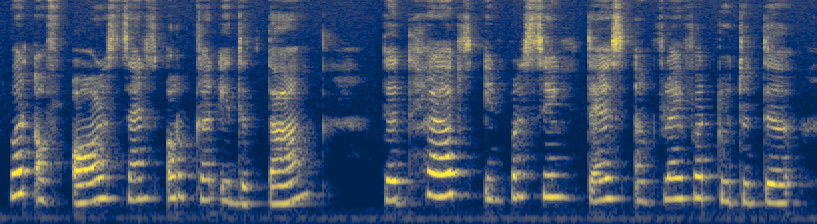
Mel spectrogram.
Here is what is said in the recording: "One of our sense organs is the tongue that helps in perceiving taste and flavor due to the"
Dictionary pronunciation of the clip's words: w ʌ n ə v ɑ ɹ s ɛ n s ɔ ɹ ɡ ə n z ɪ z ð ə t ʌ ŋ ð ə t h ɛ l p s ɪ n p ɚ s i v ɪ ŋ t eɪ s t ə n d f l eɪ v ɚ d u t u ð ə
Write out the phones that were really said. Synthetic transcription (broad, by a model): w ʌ n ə f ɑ l s ɛ n s ɔ ɹ ɡ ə n ɪ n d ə t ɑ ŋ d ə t h ɛ l p s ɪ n p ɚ s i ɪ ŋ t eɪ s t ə n f l eɪ v ɚ d u t u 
